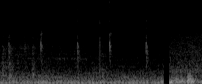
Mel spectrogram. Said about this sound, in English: Here I am getting towed by the Octavia.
